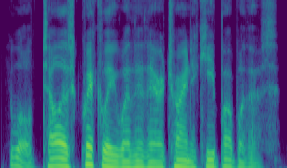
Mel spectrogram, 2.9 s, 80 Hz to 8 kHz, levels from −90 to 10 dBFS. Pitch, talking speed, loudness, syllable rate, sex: 105 Hz, 290 wpm, -16 LUFS, 6.5 syllables/s, male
